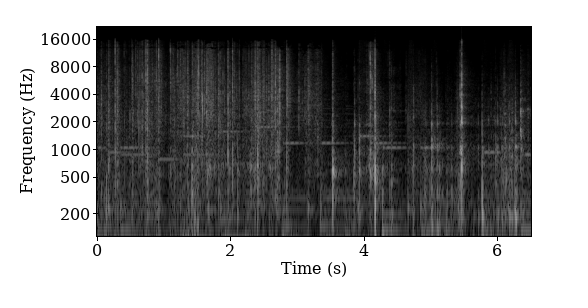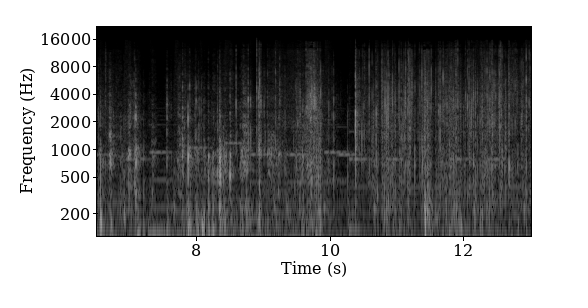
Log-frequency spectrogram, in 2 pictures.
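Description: Crinkling and crackling of a foil blind bag and its cardboard box being opened by hand, with many small sharp clicks. Background music with a repeating bass pattern plays under it.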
